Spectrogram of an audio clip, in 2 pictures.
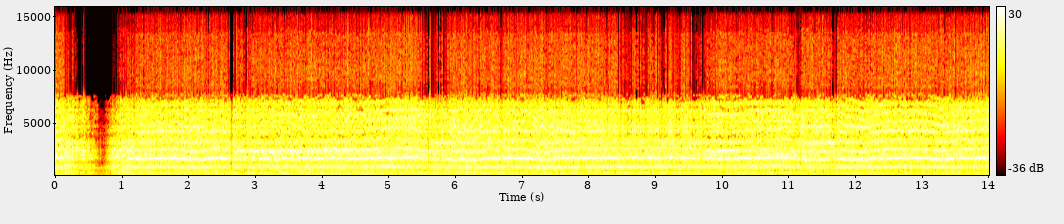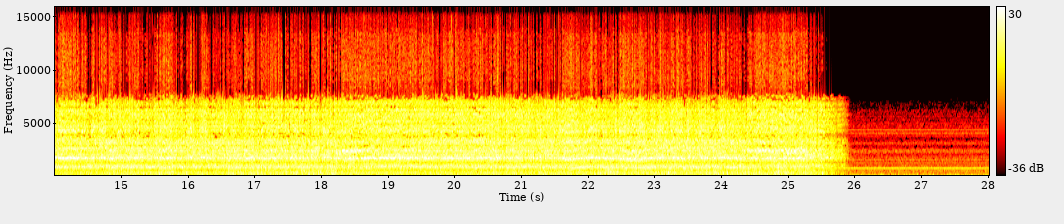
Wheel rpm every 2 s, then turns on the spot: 140, 220, 220, 220, 230, 230, 230, 230, 230, 230, 230, 230, 170, 0.
none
